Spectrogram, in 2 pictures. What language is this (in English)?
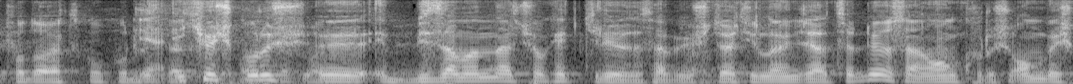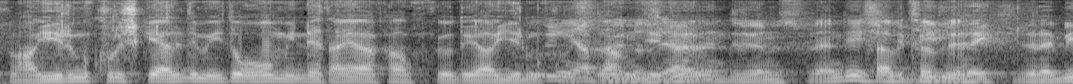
Turkish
